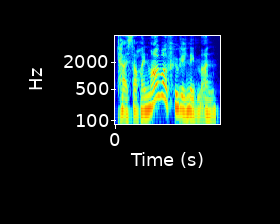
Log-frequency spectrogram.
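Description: A woman's voice: on the low side, very animated, a little fast, full character voice. A woman voicing Fitus, a curious and friendly young adventurer in a children's story. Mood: helpful. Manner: bright eager greetings.

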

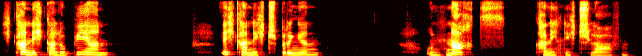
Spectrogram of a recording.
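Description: A woman's voice: medium pitch, breathy edge. A woman voicing a young female hippo who believes she is a horse, speaking plaintively and often half-whispered, in a storybook read-aloud.

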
